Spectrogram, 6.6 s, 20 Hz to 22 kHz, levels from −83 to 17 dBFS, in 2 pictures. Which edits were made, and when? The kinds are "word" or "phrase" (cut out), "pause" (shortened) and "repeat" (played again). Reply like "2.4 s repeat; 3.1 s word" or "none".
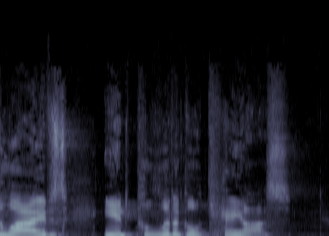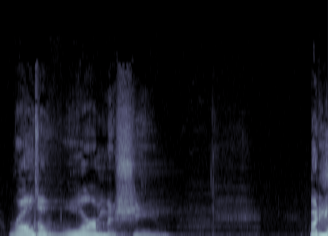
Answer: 3.6 s word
